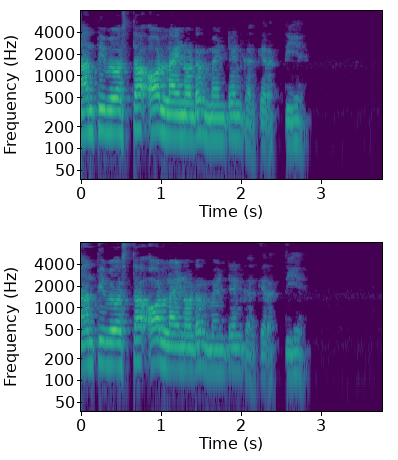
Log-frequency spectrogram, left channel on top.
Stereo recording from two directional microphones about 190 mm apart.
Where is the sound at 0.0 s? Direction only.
35° left (ahead or behind).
